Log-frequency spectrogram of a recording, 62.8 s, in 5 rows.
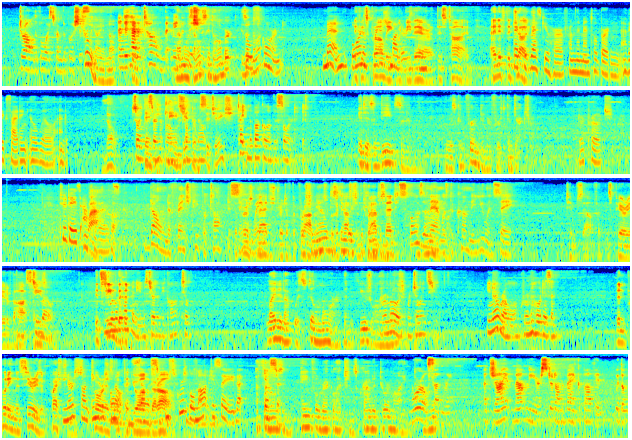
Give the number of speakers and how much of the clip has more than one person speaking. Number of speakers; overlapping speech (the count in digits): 7, about 32%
